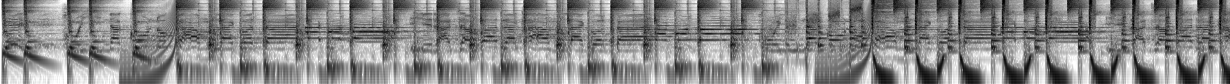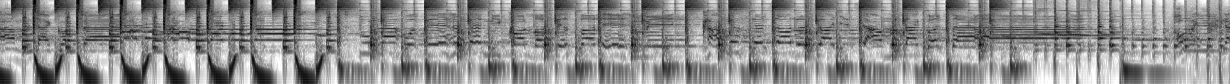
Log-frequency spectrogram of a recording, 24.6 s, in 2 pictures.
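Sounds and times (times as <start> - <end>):
hard dholak bass mix of Bhojpuri hit: 0.0 - 24.5.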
